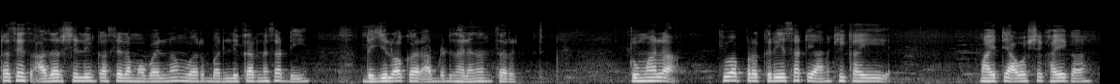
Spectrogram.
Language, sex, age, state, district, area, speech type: Marathi, male, 18-30, Maharashtra, Nashik, urban, spontaneous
